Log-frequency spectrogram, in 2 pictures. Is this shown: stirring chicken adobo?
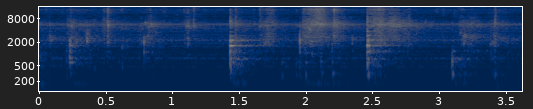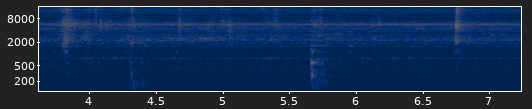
yes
